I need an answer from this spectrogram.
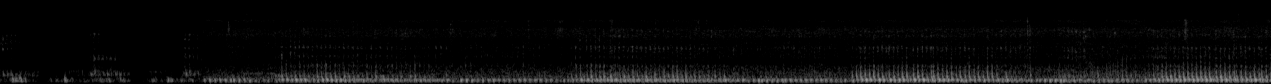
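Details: A cheetah purrs continuously after a brief noisy start, a low, even, motor-like rumble that grows louder in rhythmic phases every few seconds.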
